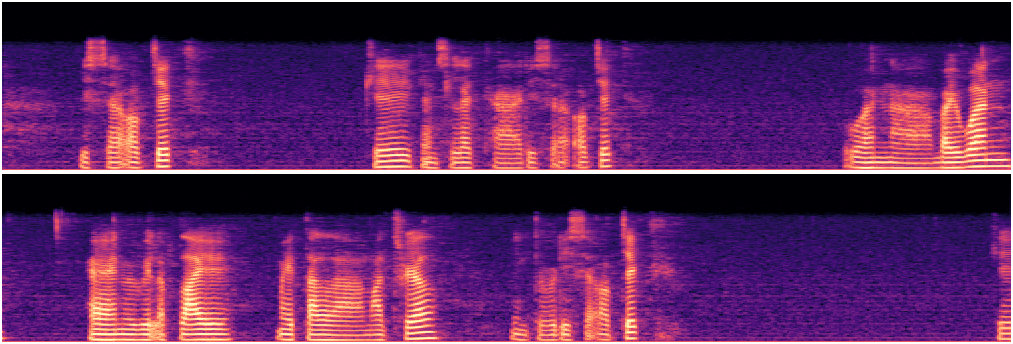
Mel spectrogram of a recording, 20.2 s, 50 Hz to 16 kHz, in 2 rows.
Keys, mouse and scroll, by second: 1.7 click, 2.2-3.2 scroll up 1, 3.2 click, 6.2-6.6 scroll down 1, 6.6 middle click, 7.1-8.2 scroll up 1, 8.4 click, 9.8-10.2 scroll down 1, 10.2 middle click, 11.3-12.6 scroll up 1, 12.6 click, 14.0-14.4 scroll down 1, 14.4 middle click, 15.1-15.9 scroll up 1, 15.9 click, 16.4 middle click, 16.8-18.0 scroll up 1, 18.0 click.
